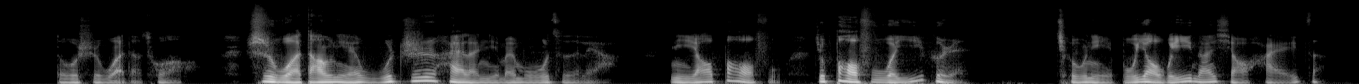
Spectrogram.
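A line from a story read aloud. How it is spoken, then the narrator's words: Weary murmur. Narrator (Chinese): 奶奶眼中带着无尽的疲倦，口中喃喃地说道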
